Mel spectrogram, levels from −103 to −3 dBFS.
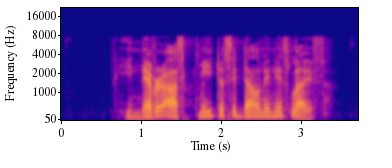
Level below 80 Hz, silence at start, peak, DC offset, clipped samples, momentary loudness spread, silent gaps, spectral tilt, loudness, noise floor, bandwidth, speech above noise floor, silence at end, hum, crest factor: -70 dBFS; 0.8 s; -8 dBFS; under 0.1%; under 0.1%; 14 LU; none; -5 dB/octave; -29 LUFS; -88 dBFS; 8.2 kHz; 59 dB; 0.45 s; none; 22 dB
